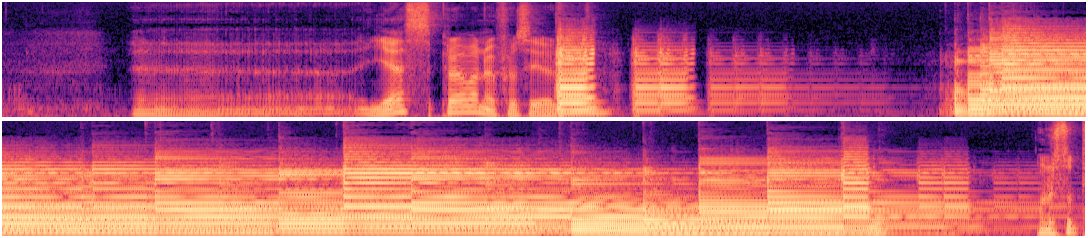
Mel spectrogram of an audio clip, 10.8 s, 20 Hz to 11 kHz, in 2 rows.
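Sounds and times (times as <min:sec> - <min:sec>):
speech: 0:00.6 - 0:01.2, 0:01.8 - 0:03.2, 0:10.7 - 0:10.8
distorted instrument playing sustained chords through a delay echo effect: 0:02.8 - 0:04.2, 0:04.8 - 0:10.6.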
